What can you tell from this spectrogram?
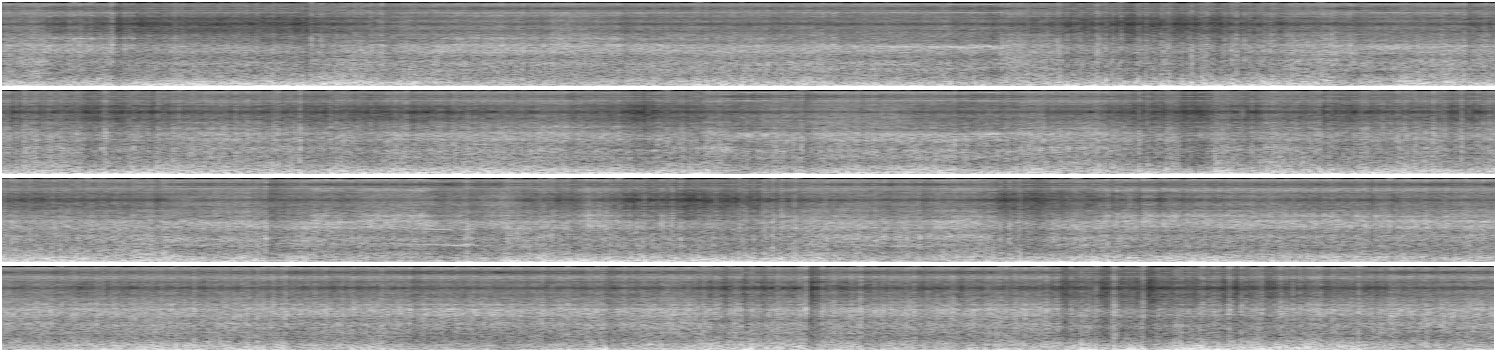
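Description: Freefall wind rushing over a skydiver's camera microphone: loud, steady, deep buffeting that swells and eases every few seconds.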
